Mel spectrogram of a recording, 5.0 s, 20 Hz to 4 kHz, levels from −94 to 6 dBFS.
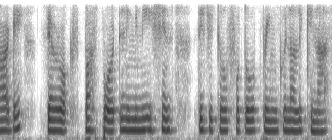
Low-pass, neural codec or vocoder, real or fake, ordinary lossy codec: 3.6 kHz; codec, 16 kHz, 4.8 kbps, FACodec; fake; none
